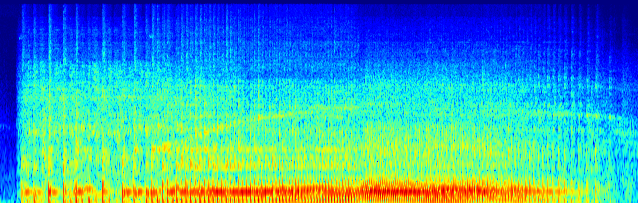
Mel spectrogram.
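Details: Miata drift car with supercharger, after tuning, clutch change and bleeding: catches, runs briefly with rough pulse, revs sag and dies within seconds when clutch pressed; cause unknown, bottom end suspected.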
